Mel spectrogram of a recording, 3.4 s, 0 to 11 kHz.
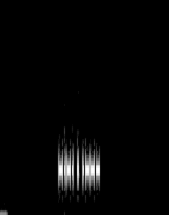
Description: Morse code, heard as a keyed tone, about 42 wpm, 700 Hz. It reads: CEJ
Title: USA Call Sign Postfixes - 3 Letters 45wpm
